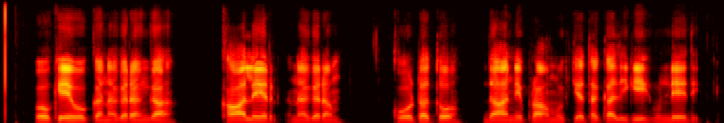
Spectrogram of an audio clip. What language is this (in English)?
Telugu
